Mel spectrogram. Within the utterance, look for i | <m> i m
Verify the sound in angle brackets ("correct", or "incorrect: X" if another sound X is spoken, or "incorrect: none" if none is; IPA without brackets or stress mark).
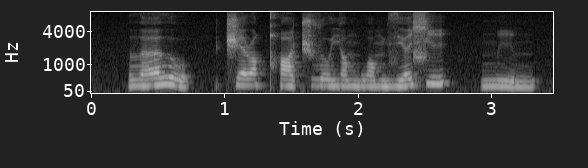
correct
